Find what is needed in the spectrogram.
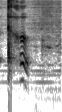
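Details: A single short, sharp burst of air with a brief voiced tail; an infant sneezing into his food while being fed blueberry pear oat puree.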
